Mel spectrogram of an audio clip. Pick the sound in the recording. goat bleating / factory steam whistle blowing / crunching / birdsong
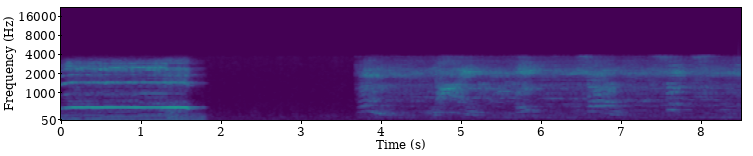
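factory steam whistle blowing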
